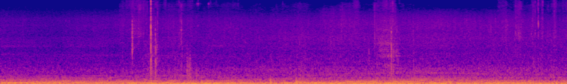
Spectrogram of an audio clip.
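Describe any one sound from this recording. A paper map rustles as hands unfold it.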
